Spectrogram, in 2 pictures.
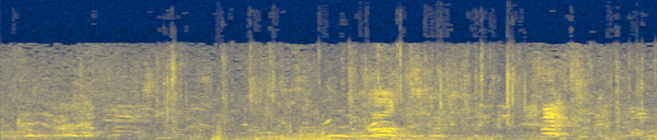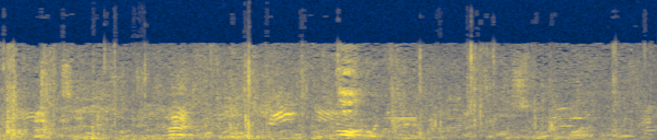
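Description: A crowd of spectators chatters in the distance.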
